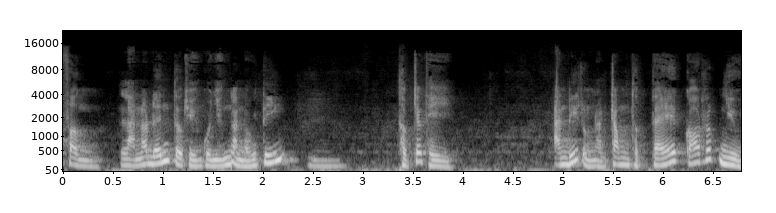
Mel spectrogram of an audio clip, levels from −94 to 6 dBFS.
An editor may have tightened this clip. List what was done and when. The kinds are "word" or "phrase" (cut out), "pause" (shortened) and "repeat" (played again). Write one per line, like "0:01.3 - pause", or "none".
0:01.2 - word
0:01.7 - phrase
0:03.6 - word

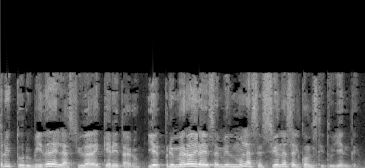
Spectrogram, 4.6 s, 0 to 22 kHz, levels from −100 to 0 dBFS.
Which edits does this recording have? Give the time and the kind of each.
0:01.8 - pause
0:02.5 - word
0:03.0 - phrase

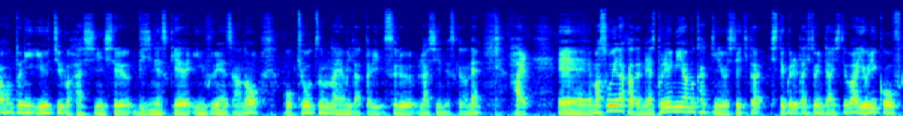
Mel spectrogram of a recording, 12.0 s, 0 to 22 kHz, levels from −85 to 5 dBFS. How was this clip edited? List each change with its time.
0:08.7 - phrase

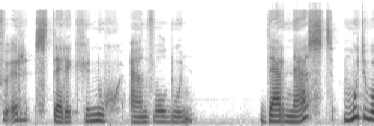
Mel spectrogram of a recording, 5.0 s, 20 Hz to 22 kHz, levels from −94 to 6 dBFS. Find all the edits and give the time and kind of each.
none

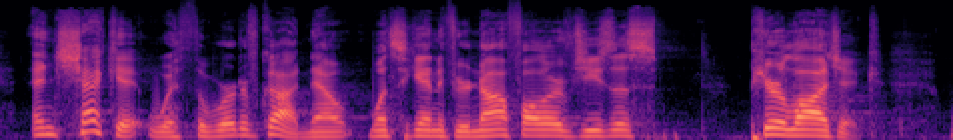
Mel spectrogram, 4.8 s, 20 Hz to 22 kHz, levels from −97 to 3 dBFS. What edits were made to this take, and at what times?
none

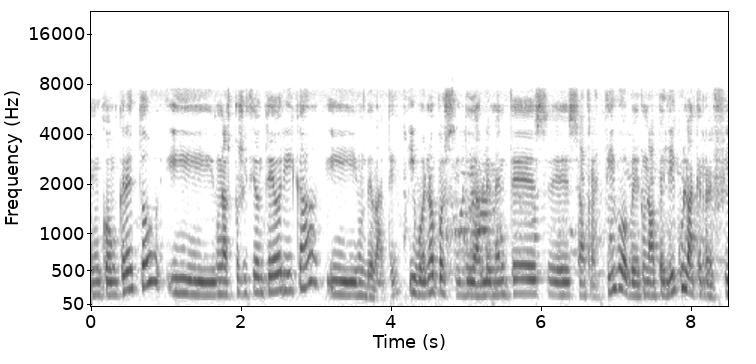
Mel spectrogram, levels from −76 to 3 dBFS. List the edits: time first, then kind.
0:04.2 - pause

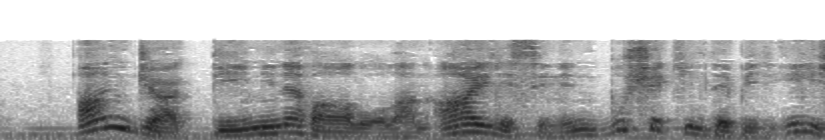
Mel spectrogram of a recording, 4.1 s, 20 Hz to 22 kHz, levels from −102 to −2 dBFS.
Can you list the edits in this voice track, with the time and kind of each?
0:01.5 - word

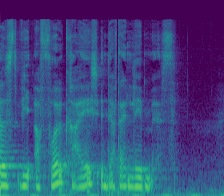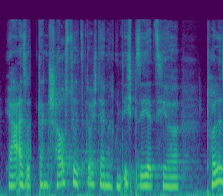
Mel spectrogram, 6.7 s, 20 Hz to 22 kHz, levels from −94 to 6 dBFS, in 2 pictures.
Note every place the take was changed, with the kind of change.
0:01.7 - word
0:03.8 - word
0:04.6 - word
0:05.0 - word
0:05.4 - word

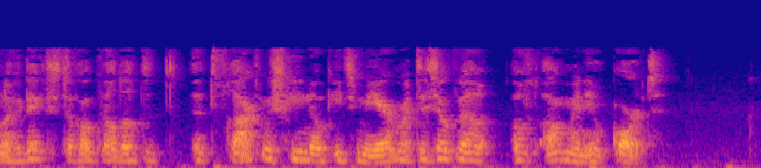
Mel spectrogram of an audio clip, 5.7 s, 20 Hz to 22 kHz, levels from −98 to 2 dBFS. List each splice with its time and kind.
0:03.8 - pause

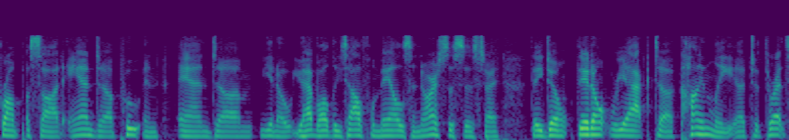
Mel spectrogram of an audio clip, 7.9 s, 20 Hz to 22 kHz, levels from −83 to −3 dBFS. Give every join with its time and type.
0:01.7 - pause
0:05.7 - pause

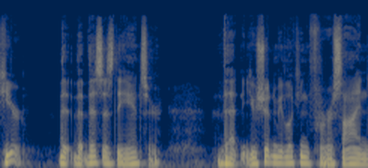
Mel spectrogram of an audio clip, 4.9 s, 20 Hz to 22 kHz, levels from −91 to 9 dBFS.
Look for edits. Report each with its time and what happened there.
none

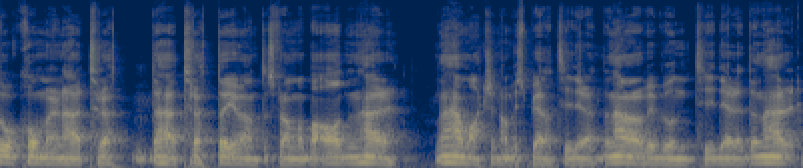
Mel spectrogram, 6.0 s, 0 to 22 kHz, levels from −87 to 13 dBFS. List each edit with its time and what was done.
none

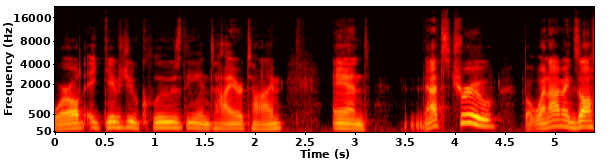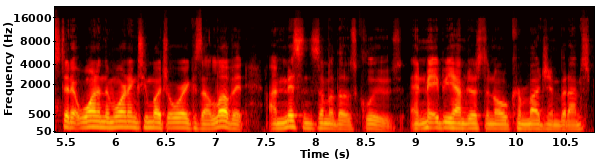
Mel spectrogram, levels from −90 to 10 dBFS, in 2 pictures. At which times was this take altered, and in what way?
0:06.2 - phrase

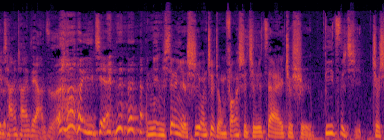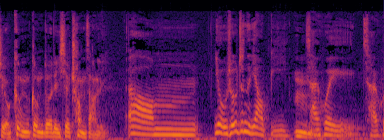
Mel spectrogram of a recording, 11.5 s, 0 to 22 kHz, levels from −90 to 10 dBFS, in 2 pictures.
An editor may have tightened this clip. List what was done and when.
none

